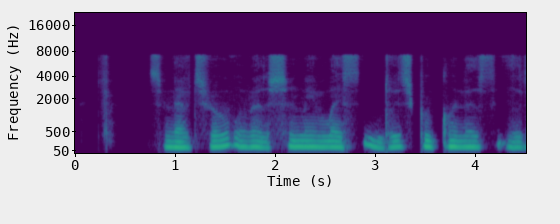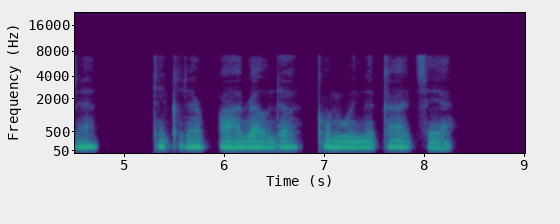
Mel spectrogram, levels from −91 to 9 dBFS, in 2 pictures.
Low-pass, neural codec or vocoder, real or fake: 7.2 kHz; codec, 16 kHz, 0.5 kbps, FunCodec, trained on LibriTTS, 25 frames a second; fake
